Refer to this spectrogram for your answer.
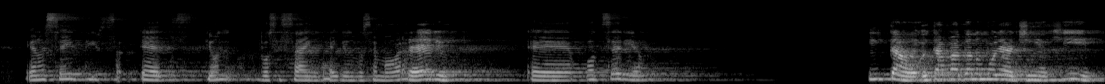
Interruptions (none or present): none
